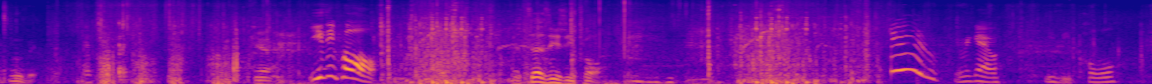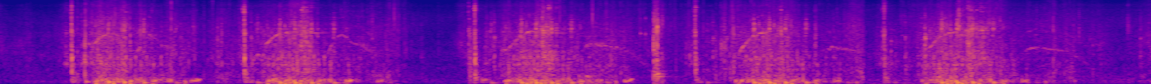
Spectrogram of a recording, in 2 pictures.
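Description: A pull cord on a small engine is yanked again and again, making the engine sputter briefly.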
